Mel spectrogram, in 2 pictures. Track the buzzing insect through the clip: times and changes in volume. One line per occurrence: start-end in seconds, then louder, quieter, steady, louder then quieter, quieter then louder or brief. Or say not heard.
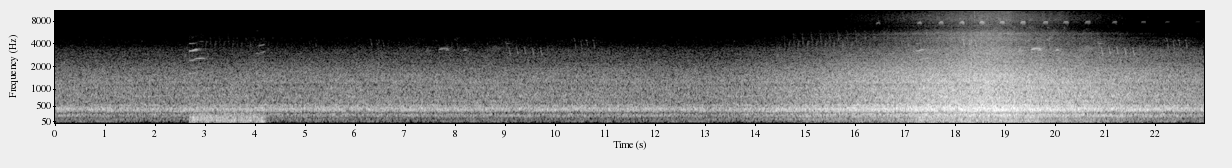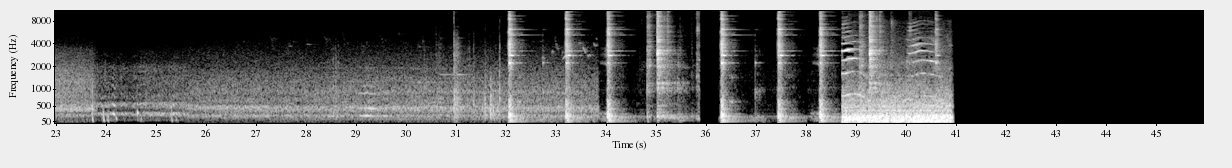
0.0-33.9 louder then quieter.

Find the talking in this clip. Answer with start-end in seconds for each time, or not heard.
not heard.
